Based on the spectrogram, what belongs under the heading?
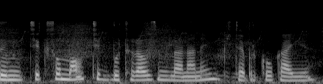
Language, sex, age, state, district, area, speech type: Bodo, female, 18-30, Assam, Udalguri, rural, spontaneous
